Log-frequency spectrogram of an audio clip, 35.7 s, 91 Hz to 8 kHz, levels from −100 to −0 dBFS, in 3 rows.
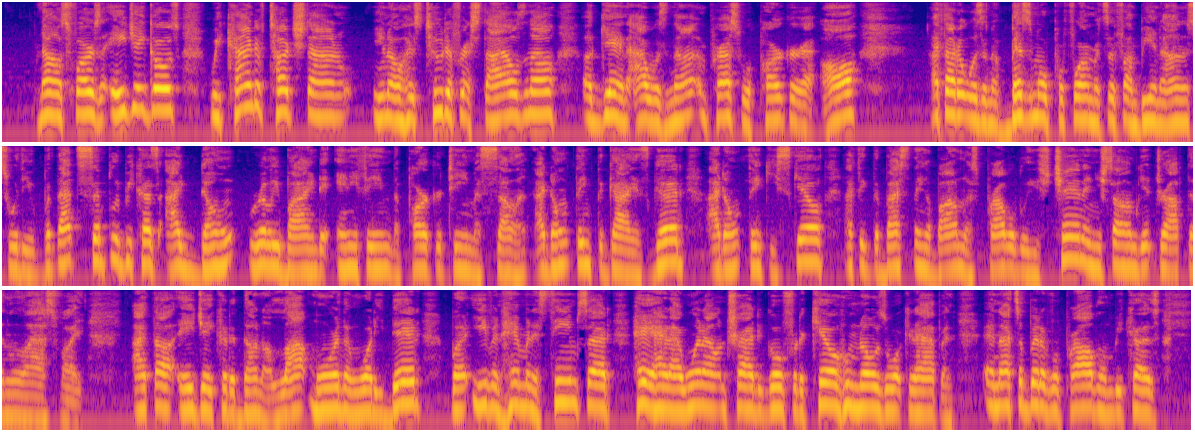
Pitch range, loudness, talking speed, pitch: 160-195 Hz, -18 LUFS, 225 wpm, 175 Hz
